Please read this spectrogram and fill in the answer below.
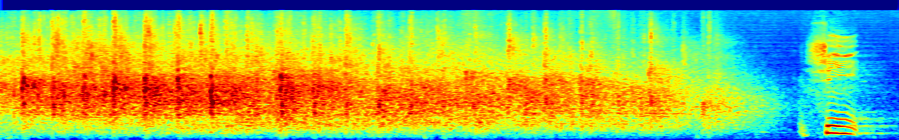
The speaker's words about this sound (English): So, although she's not here, we are recording this as I speak, so would you mind just giving her a big vote of thanks by giving her a massive round of applause, please?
